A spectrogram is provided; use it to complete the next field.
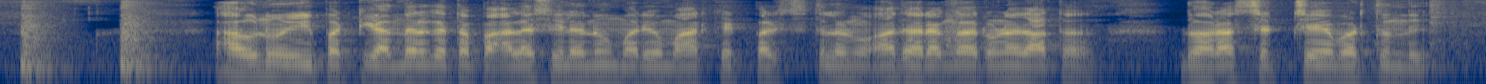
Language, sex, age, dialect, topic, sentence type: Telugu, male, 36-40, Telangana, banking, statement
